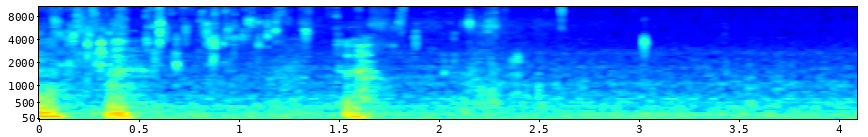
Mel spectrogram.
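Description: Chopsticks stirring and lifting thick, cream-sauced instant truffle pasta in a bowl: faint sticky clicks with two soft knocks in the first two seconds, growing very faint after that.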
